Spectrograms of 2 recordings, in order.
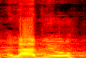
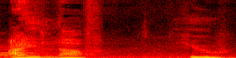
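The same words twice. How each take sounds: First: It is said insincerely, without real feeling. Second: It is said sincerely, with real feeling.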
